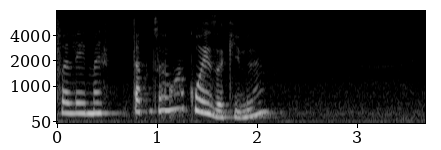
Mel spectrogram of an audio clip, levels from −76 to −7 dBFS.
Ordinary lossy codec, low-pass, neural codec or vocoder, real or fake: none; 7.2 kHz; none; real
